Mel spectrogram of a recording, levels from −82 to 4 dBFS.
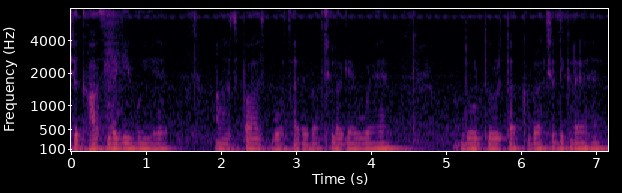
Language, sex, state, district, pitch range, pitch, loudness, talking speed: Hindi, male, Bihar, Saran, 105-110 Hz, 110 Hz, -43 LUFS, 150 wpm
